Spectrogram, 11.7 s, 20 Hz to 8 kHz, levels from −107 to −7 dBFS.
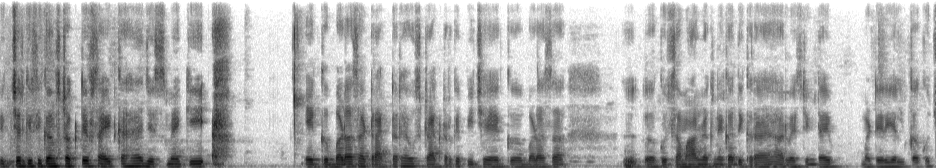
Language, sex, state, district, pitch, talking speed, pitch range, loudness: Hindi, male, Bihar, East Champaran, 110 Hz, 165 wpm, 105-120 Hz, -22 LUFS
